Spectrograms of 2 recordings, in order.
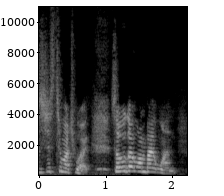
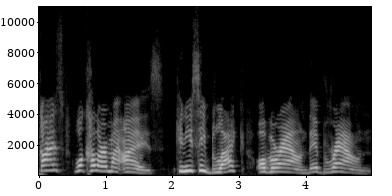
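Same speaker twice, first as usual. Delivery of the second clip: insistent, raised voice; 2 semitones higher than usual. Turning to the camera after an argument over eye color, shouting. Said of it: "Sorry for shouting at the camera".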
